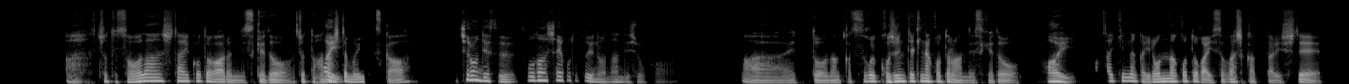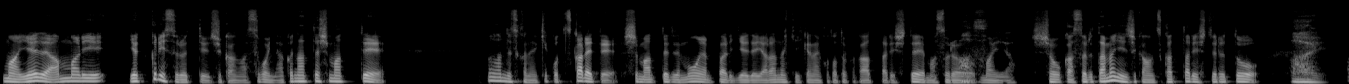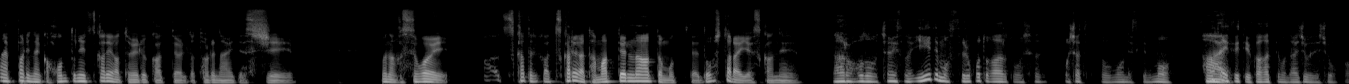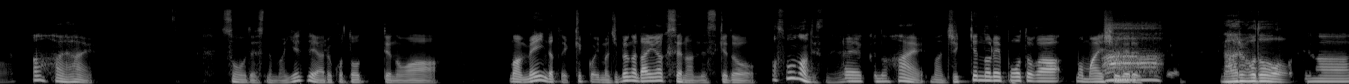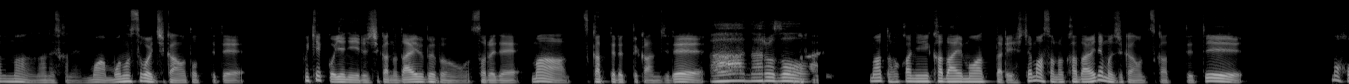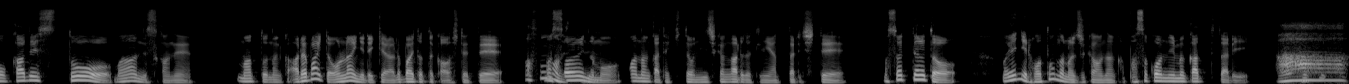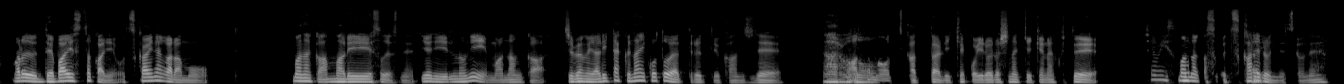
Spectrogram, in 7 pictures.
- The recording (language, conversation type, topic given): Japanese, advice, 家でゆっくり休んで疲れを早く癒すにはどうすればいいですか？
- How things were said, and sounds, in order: none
